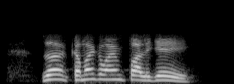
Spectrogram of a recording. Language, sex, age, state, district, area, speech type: Manipuri, male, 45-60, Manipur, Imphal East, rural, conversation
